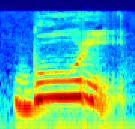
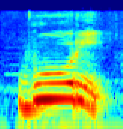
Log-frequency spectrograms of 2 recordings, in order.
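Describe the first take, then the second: No difference in how they are said.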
